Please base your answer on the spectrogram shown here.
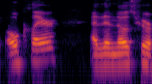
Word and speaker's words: Eau Claire: At least in Wisconsin, it's Eau Claire. Yeah. Around here, you get people who'll call it both ways. You could tell those who aren't from the area, they say Eau Claire, and then those who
